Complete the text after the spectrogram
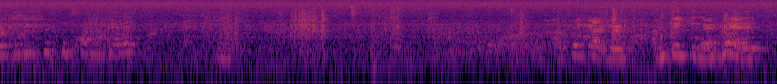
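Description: A small child babbles and chatters nearby.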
